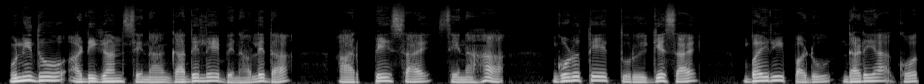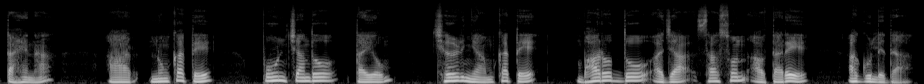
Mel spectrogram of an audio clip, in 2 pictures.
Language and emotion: Santali, neutral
